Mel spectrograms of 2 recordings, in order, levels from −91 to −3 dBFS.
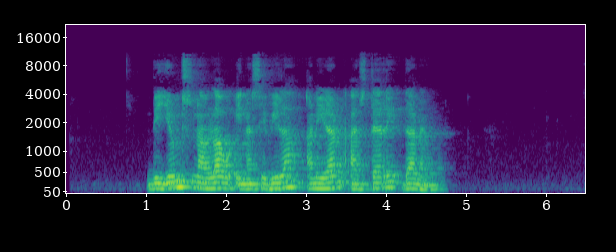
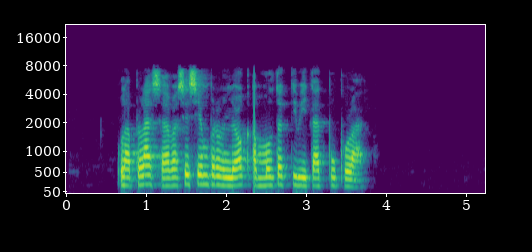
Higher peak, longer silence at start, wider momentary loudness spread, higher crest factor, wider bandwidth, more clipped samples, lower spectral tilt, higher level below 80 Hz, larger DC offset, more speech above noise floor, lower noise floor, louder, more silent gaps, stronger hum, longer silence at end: second, -4 dBFS vs 0 dBFS; first, 1 s vs 0.7 s; about the same, 6 LU vs 6 LU; first, 22 dB vs 16 dB; first, 11 kHz vs 8 kHz; neither; first, -6.5 dB/octave vs -3 dB/octave; first, -56 dBFS vs -62 dBFS; neither; second, 45 dB vs 70 dB; second, -67 dBFS vs -85 dBFS; second, -23 LUFS vs -15 LUFS; neither; neither; first, 1.75 s vs 1.55 s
